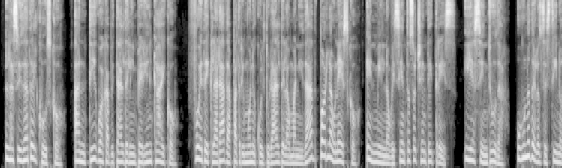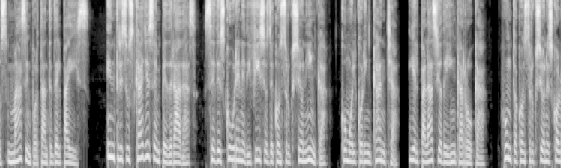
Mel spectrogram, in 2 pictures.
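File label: Spanish Latin America female narrative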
